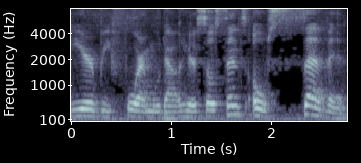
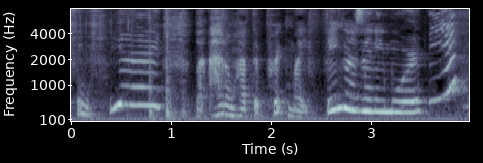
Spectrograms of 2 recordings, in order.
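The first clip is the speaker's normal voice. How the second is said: giddy celebration; 8 semitones higher than usual. Real, not acted. Celebrating dropping finger pricks.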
